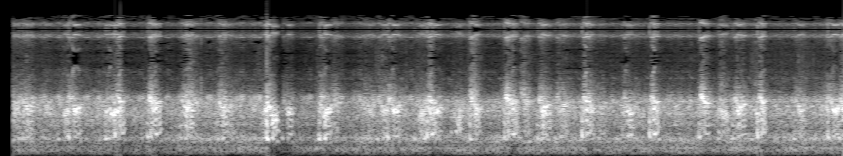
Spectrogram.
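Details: Günther's frog (Rana guentheri) calls at night at a reservoir in Hong Kong, giving short, gruff calls repeated in quick, uneven bursts.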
